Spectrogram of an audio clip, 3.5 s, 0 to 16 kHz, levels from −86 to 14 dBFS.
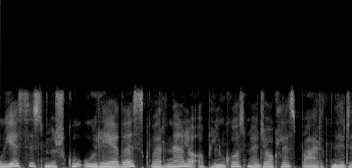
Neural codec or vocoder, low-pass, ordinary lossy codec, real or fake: none; 7.2 kHz; Opus, 64 kbps; real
